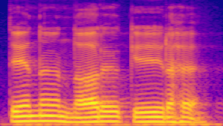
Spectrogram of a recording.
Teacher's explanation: ਤਿੰਨ ਦਾ ਨੰਨਾ ਅਤੇ ਨਰ ਦਾ ਨੰਨਾ ਵੱਖਰਾ ਵੱਖਰਾ ਪੜ੍ਹਨਾ ਹੈ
